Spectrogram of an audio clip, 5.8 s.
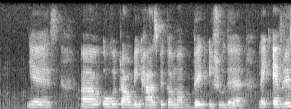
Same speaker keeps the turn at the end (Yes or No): Yes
